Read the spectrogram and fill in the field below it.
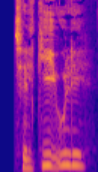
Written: tilgivelig

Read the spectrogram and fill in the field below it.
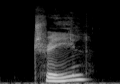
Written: trail

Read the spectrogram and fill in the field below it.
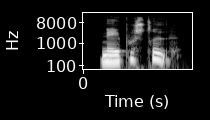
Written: nabostrid

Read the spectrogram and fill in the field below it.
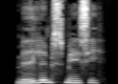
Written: medlemsmæssig

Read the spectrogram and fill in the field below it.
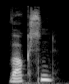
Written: voksen

